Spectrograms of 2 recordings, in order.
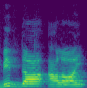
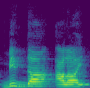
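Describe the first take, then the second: The two takes are said the same way.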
